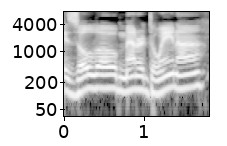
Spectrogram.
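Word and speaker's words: Xolo Maridueña: well uh the critic consensus is led by Zolo maraduena I finally learned how to pronounce his name magnetic performance in the title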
